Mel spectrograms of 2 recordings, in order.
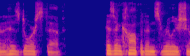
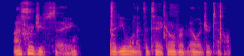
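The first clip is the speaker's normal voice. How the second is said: hushed, dropped, lowered voice. In a role-play scene, a character speaking so no one beyond the table hears: lowered voice. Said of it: "he lowers his voice so no one".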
